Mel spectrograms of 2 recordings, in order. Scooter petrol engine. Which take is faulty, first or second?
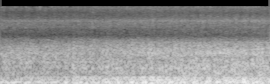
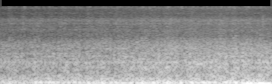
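second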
